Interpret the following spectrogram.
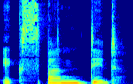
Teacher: the ed becomes id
